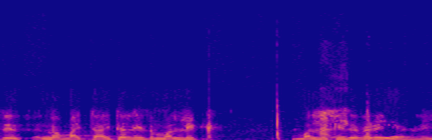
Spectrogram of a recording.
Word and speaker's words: Mallik: other day to Pankasha, what is the correct pronunciation? I only say Malaji. No, no, no. It is no. My title is Mallik.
